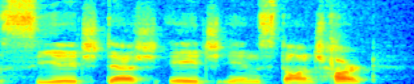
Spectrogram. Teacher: this is going to be the same as the ch in cello but with extra air and a contraction of the diaphragm to make the extra air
